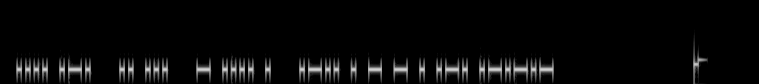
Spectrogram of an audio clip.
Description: Morse code, heard as a keyed tone, about 27 wpm, 700 Hz. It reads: HR IS THE LETTER.
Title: Sentences from Top 300 Words and Abbreviations 28wpm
